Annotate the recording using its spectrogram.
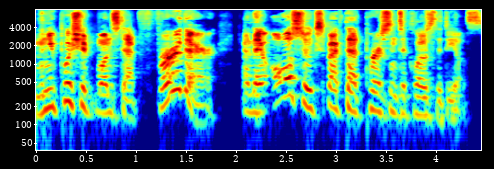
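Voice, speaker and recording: With a Canadian accent, a man talks at a moderate pace in a fairly high pitch, his intonation lively. His tone is bright and sharp, and the sound is dry and close with no echo. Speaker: sales agency co-founder. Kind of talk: business interview.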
